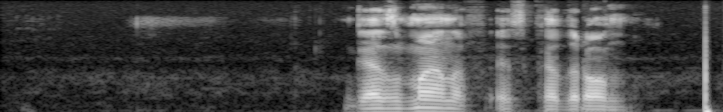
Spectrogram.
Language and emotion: Russian, neutral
